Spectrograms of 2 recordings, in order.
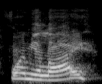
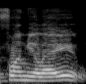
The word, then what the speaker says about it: formulae: By the way, before anyone asks, formulae and formulae, or formulae is another pronunciation of it, and formulas all mean the same thing. It's just the plural of formula.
